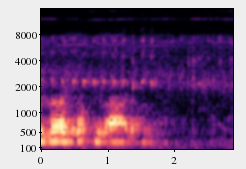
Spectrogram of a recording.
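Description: A man reads out loud outdoors.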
